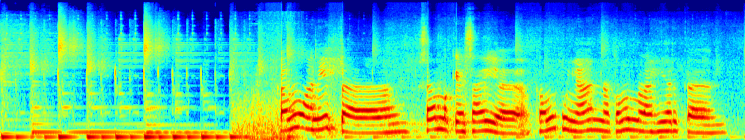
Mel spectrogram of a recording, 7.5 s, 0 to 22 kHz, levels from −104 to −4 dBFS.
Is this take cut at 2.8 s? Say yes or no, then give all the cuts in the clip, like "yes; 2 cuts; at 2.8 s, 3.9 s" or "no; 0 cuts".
yes; 1 cut; at 2.8 s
